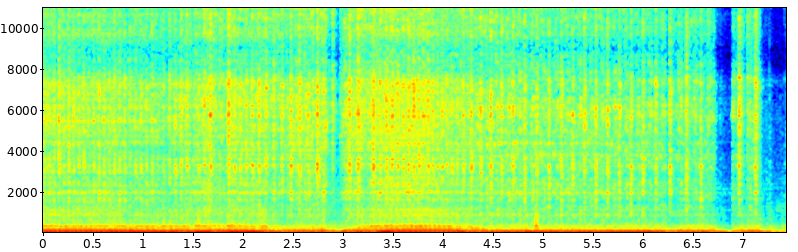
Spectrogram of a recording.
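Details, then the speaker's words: 1966 Ford Mustang, newly acquired and reassembled: revs hunt up and down every second or so instead of settling, then sag and nearly stall. Unstable idle; owner suspects the carburetor, maybe a vacuum leak at its base, unconfirmed; plans to pull it. "So, yeah, there's some refining to be done on that carburetor. I think I'll go ahead and pull that off. At the minimum, maybe it's got a vacuum leak at the base or something like that."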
